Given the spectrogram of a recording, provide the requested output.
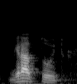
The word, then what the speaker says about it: gratuito: Gratuito é a construção correta e sem acento. Quando você pronuncia de maneira equivocada gratuito, a tendência é colocar um acento porque aí forma um hiato.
